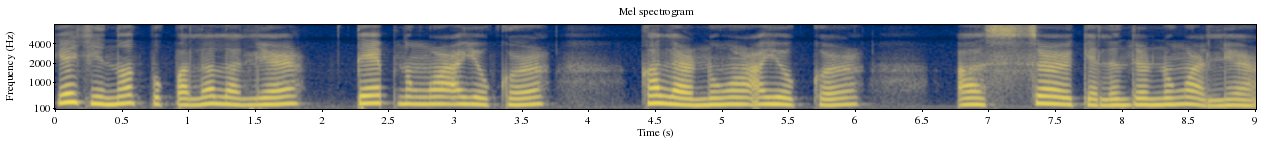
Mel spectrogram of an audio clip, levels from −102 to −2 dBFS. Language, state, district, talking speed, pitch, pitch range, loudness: Ao, Nagaland, Kohima, 85 wpm, 230 Hz, 215-245 Hz, -15 LUFS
